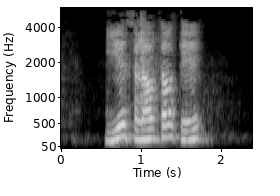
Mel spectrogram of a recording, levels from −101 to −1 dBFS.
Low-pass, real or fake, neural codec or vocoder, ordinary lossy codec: 5.4 kHz; fake; vocoder, 22.05 kHz, 80 mel bands, Vocos; MP3, 24 kbps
